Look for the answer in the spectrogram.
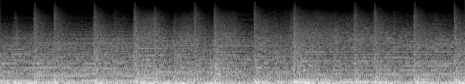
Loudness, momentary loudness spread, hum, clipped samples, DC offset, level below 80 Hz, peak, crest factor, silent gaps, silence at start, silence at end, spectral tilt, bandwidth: -15 LUFS; 3 LU; none; under 0.1%; under 0.1%; -16 dBFS; 0 dBFS; 12 dB; none; 0 s; 0 s; -6.5 dB/octave; 13.5 kHz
